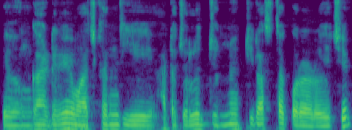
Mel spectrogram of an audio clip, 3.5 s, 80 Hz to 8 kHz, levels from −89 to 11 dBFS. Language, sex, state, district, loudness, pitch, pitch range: Bengali, male, West Bengal, Jhargram, -17 LUFS, 110 Hz, 100-115 Hz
